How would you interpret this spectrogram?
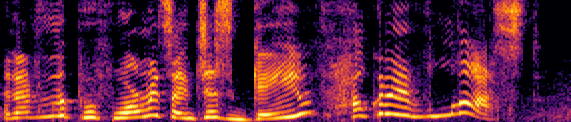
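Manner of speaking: can't believe she lost, pitch climbing; shocked disbelief. Acted. Rival shocked at losing.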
